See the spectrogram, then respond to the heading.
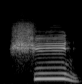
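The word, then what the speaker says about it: شين: এটা পাতলা আওয়াজ সিন, যেমন গাড়ির সিটি মারলে যেমন হয় সিন, আর এটা মোটা আওয়াজ শিন, শিন।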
